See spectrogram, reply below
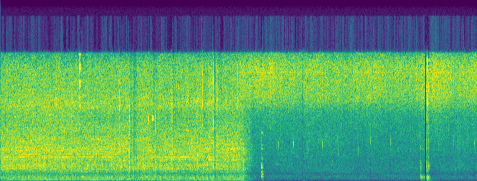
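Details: Loud broadband engine or machine noise runs for five seconds, then stops abruptly, leaving quiet background with a few brief clicks.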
